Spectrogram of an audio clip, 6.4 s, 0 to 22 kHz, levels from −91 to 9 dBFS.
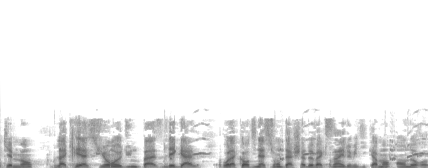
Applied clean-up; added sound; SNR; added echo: classical method log-MMSE.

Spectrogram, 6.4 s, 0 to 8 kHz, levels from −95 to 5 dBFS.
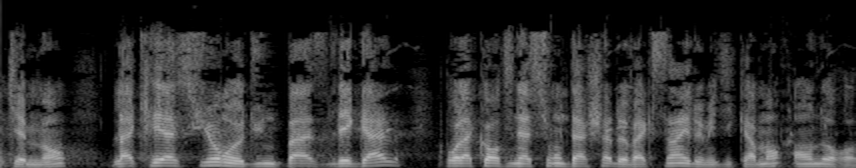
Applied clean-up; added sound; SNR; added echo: neural mask model DeepFilterNet 3.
